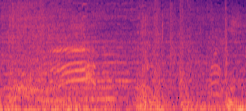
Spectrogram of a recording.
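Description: A monster's roar, the sound effect voiced for Goro, the four-armed Shokan: one loud roar that rises and falls in pitch within the first second, followed by lower growling sounds.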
